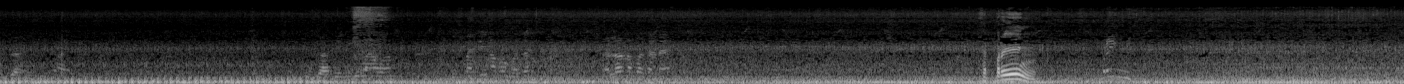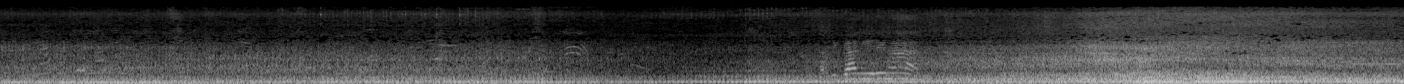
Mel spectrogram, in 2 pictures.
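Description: A bus engine rumbles low nearby.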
